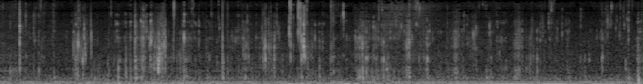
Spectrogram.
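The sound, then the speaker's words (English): Crisp crunching from someone eating onions or zucchini noodles, with repeated bites and chomps scattered irregularly over a low, steady hum and no talking. “Ooh, if you hear the crunching part of me eating, it's either the onions or the zucchini noodles.”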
